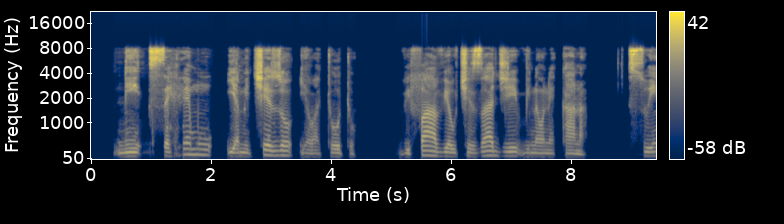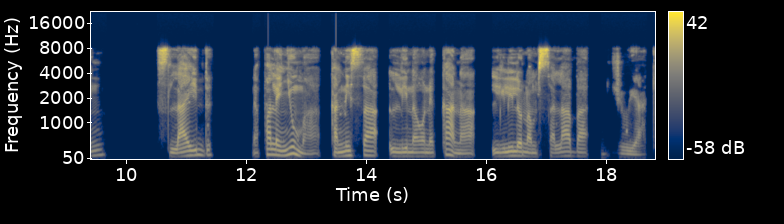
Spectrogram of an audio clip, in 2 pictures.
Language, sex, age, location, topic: Swahili, male, 25-35, Kisii, education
